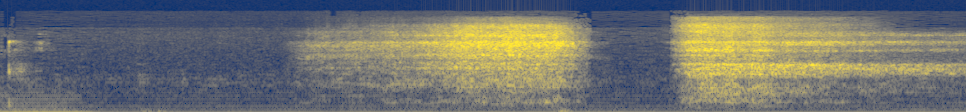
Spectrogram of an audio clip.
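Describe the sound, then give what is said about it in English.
A deep breath in and a long exhale during a guided heart-centered meditation: two soft, airy breath sounds, each lasting over a second, separated by a short pause, with no talking. “And take one more deep breath into your heart.”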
